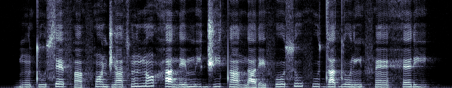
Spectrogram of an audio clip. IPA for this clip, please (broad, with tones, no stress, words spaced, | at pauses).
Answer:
bũ˨tu˨sɛ˧fã˨ fɔ̃˧ d͡ʒã˨sũ˨˦nɔ̃˦ ha˦˨ne˨˦mi˧ d͡ʒi˦tã˧na˨ ɾe˨fo˨˦su˦ fu˦da˦do˦˨ɾĩ˨˦ fɛ̃˧ hɛ˦ɾi˧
